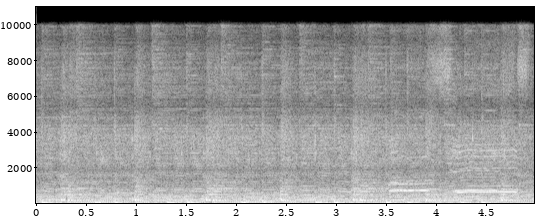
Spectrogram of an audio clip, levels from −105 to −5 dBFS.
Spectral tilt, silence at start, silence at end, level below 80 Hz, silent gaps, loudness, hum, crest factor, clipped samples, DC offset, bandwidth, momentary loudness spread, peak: -5 dB/octave; 0 s; 0 s; -18 dBFS; none; -12 LUFS; none; 12 dB; under 0.1%; under 0.1%; 10.5 kHz; 3 LU; 0 dBFS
